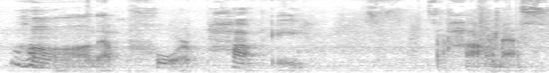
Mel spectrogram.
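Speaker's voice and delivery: soft unvoiced whisper of pity. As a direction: whisper it as if the puppy might hear.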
